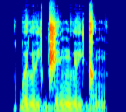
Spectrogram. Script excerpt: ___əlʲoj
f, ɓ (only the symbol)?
ɓ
